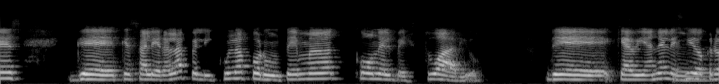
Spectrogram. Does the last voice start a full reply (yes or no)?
no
